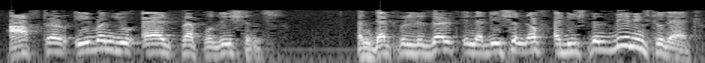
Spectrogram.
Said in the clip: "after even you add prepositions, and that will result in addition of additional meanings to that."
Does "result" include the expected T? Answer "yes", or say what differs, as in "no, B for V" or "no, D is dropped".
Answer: yes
